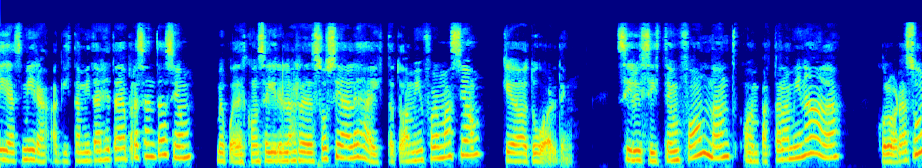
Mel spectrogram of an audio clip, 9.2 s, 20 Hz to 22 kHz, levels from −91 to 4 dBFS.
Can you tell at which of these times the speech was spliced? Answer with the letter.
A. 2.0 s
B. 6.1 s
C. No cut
B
